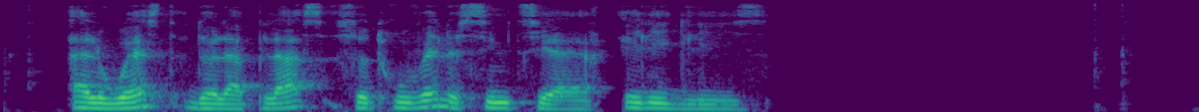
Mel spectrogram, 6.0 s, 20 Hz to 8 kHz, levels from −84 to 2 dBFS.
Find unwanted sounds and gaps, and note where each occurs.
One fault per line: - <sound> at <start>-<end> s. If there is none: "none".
none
